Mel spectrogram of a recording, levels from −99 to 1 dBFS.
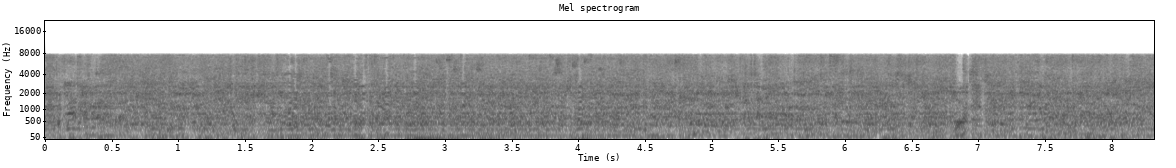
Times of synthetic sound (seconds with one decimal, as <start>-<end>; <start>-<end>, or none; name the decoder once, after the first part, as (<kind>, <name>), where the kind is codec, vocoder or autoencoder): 0.0-1.8 (codec, SNAC); 4.4-8.3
